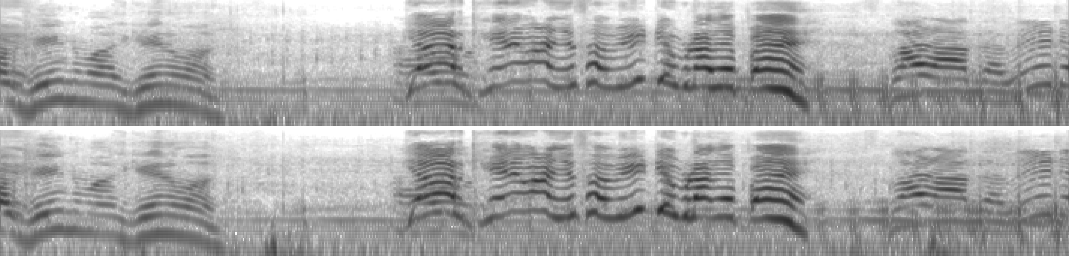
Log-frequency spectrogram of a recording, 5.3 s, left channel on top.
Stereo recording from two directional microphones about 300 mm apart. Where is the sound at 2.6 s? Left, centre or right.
Centre.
